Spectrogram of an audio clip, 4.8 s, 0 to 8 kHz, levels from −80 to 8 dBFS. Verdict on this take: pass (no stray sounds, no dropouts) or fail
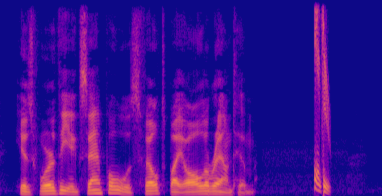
fail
